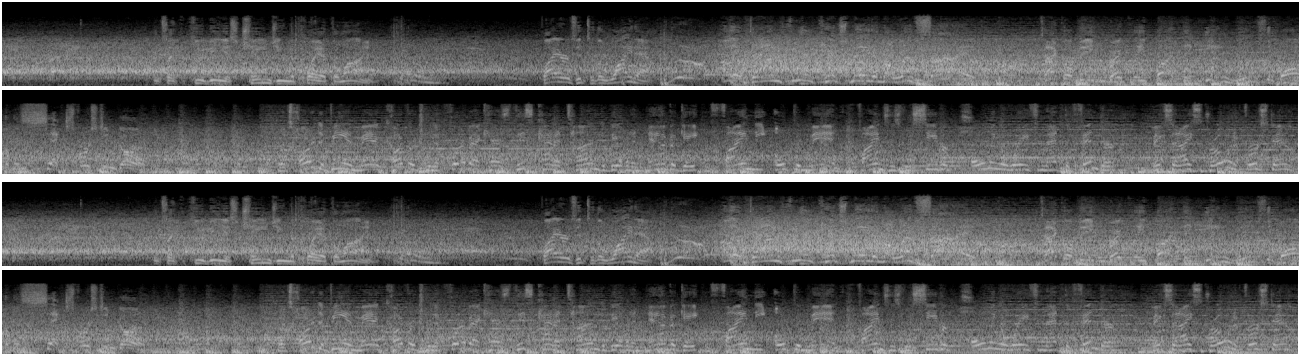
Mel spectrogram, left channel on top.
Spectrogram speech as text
Looks like the QB is changing the play at the line. Fires it to the wideout. Downfield catch made on the left side. Tackle made quickly, but the game moves the ball to the 6, first and goal. It's hard to be in man coverage when the quarterback has this kind of time to be able to navigate and find the open man. He finds his receiver pulling away from that defender, makes a nice throw and a first down.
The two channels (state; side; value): normal; both; correlation 0.75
